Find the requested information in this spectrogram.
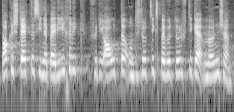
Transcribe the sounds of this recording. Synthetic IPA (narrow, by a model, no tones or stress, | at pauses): t̪ɑɡəsʃtɛt̪əsiːnəbɛɾiːχəɾik | fʏɾdiʔɑwtəʔʊnt̪əʃtɵt͡sɪksb̥ɛbədøɾftiɡəmœnʃə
